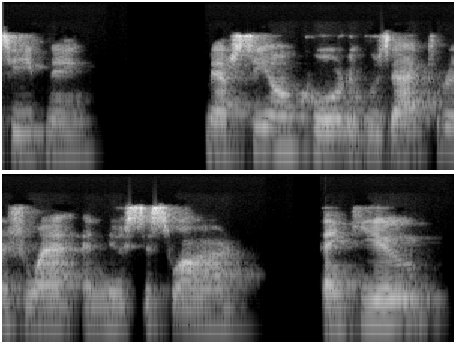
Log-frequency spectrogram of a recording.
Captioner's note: speaks in French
